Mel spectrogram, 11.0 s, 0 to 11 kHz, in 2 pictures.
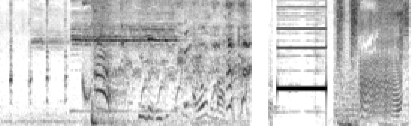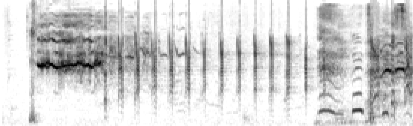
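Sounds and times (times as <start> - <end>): loud steady beep: 3.7 - 4.4
buzzy rasping fart noise: 4.6 - 5.5.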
